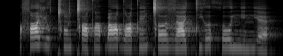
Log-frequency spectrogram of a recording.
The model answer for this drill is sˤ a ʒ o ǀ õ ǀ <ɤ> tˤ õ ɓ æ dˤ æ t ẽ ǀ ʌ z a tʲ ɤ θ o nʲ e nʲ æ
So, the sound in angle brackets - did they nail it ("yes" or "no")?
yes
